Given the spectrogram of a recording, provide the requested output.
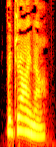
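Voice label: "vagina", British English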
